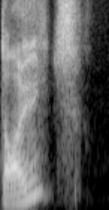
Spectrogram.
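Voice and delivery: pitch climbs within don't, rising Australian lilt. Imitating how Australians say 'don't': rising pitch on 'don't'. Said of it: "it goes up, up in a little thing".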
